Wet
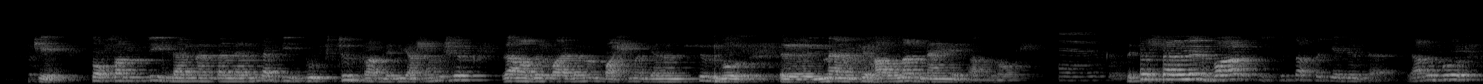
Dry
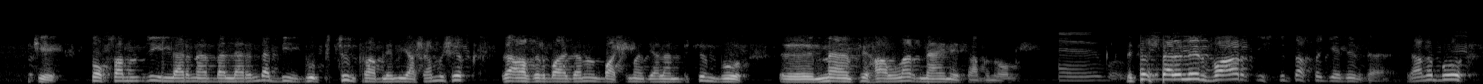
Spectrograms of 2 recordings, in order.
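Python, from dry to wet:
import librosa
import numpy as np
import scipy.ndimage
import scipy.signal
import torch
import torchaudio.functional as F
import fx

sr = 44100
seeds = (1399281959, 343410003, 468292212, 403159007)

y = fx.rev_schroeder(x, sr, rt60_s=0.66, comb_ms=27, drr_db=-1.0)
y = fx.band_squash(y, sr, depth_pct=100, at=(7.14, 9.26))
y = F.gain(torch.from_numpy(y), -9.0).numpy()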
